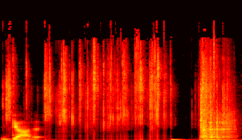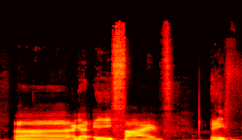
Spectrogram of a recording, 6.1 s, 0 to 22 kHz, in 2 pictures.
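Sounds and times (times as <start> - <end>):
speech: 0.2 - 0.8, 3.2 - 6.0
dice clattering across a surface: 0.6 - 3.0.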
